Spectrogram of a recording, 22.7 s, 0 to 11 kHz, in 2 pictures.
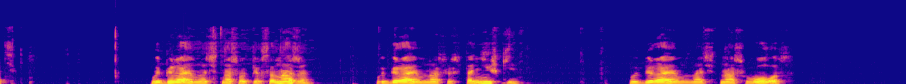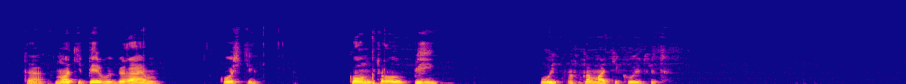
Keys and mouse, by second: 0.1 click, 2.6 click, 4.6 shift+click, 6.5 shift+middle click, 8.9 shift+click, 12.9 shift+click, 15.9 ctrl+p.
